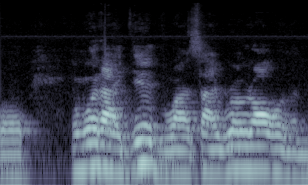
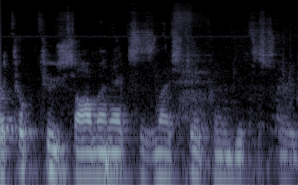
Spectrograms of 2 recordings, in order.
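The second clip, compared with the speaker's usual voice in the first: normal talking voice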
